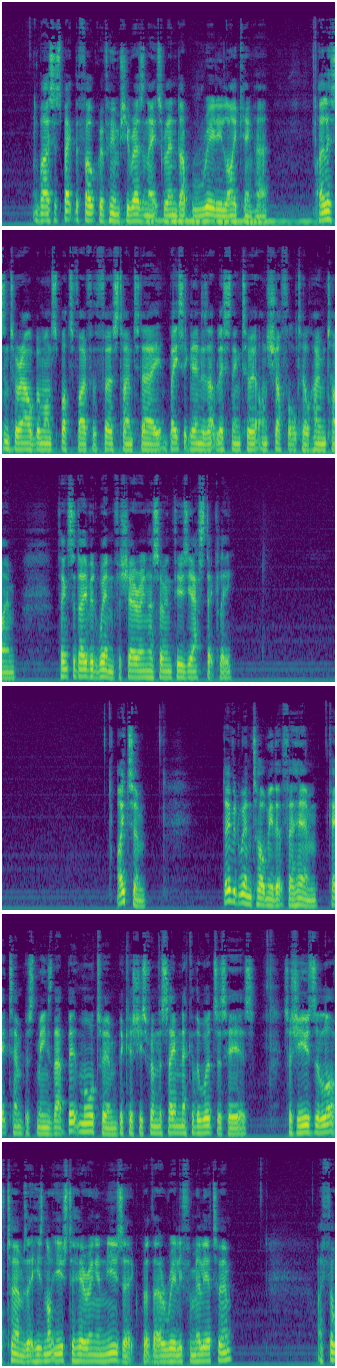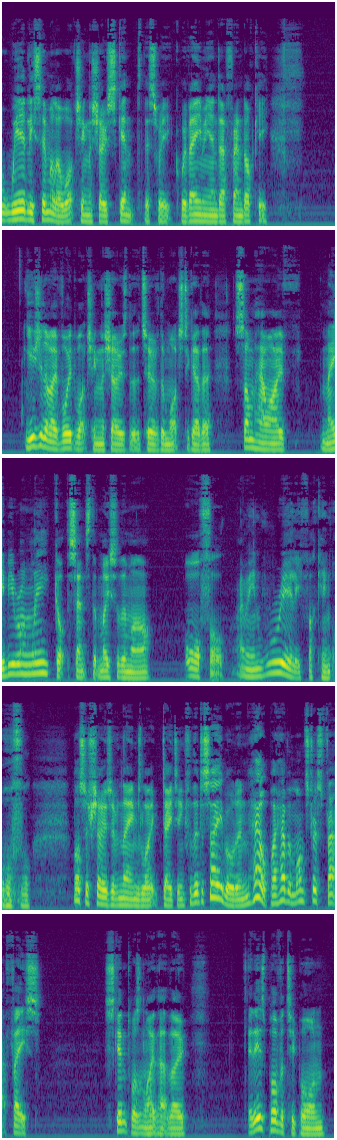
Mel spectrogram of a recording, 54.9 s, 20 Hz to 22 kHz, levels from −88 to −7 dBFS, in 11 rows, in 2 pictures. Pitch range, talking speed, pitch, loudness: 105-125 Hz, 190 wpm, 110 Hz, -19 LUFS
